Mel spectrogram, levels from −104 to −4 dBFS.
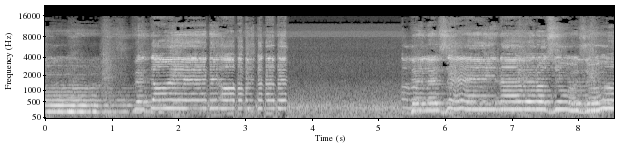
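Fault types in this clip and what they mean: Repeated packet loss (robotic sound): From 2.41 to 3.52 s the audio breaks up in six separate gaps, none longer than 60 ms, adding up to about 360 ms, roughly a third of that stretch. Each missing piece is covered by extending the sound just before it. Because the holes come so close together, those short patches keep replacing real audio, and the passage turns choppy with pieces missing.
Long network dropout: From 3.61 to 5.38 s, about 1.74 s of audio never arrives and is replaced outright. The receiver carries the last sound forward across the whole gap. There is no silence in it, only a synthetic continuation where the real audio should be. When the signal returns after 5.38 s, the missing material is simply gone. A sustained break in delivery is the likely cause of a gap this long.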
